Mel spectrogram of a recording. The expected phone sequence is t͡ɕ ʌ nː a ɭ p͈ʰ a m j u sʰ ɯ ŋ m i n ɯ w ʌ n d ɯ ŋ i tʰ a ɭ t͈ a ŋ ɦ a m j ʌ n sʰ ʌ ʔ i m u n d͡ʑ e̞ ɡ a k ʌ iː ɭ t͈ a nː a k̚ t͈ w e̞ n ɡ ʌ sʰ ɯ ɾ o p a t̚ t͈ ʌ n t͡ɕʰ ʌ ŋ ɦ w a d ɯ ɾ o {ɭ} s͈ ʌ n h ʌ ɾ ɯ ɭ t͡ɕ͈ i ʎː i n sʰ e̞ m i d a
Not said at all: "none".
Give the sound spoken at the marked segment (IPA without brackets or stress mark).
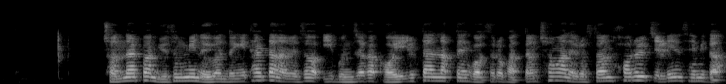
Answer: none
